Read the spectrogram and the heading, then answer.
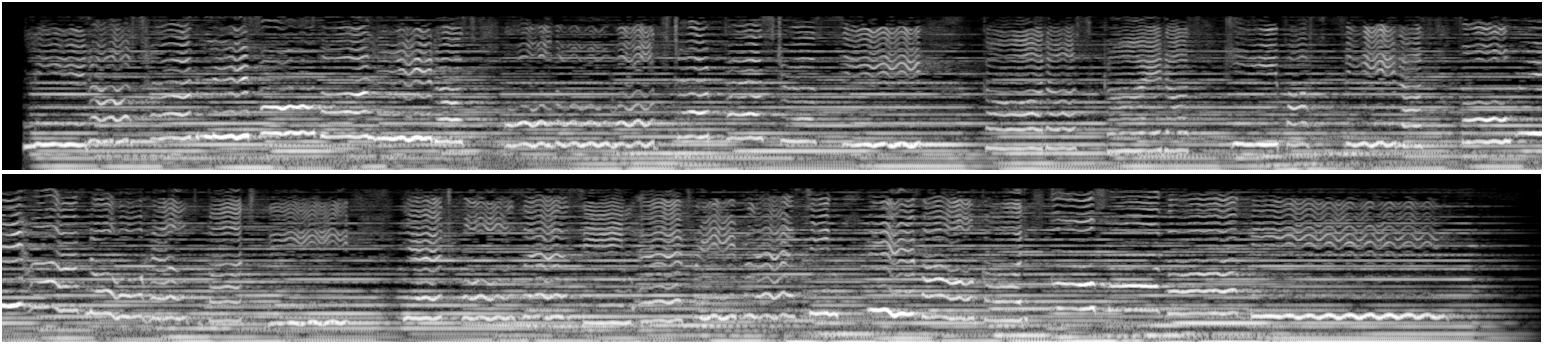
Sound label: Vocal Organ; D Carmen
